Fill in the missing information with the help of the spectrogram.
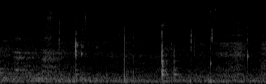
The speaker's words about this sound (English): I'll just take a sip of this and do it.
